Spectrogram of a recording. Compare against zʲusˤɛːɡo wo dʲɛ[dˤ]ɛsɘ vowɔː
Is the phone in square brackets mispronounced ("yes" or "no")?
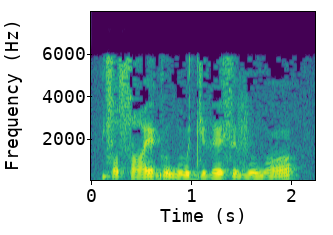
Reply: yes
